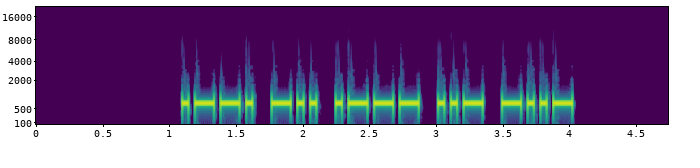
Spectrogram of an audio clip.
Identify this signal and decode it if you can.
Morse code, heard as a keyed tone, about 25 wpm, 700 Hz. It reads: PDJUX
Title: Code Groups - 5 Letters - 25wpm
